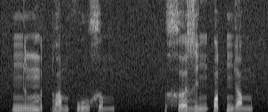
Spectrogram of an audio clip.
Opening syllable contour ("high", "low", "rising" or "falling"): rising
